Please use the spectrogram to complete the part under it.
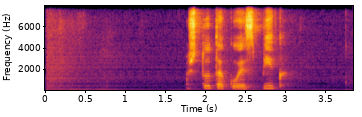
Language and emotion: Russian, neutral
